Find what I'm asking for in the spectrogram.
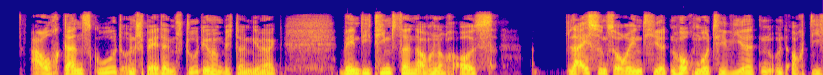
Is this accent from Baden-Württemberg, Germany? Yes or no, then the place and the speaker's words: yes; Altensteig, Baden-Württemberg, Germany; also born or lived in Rhineland; Ich bin geboren im Rheinland, ne, unter sehr extrovertierten und freundlichen und humorvollen, optimistischen Menschen und dann von meinen Eltern in den Schwarzwald, in das schöne Städtchen Altensteig, verschleppt worden, in Anführungszeichen.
